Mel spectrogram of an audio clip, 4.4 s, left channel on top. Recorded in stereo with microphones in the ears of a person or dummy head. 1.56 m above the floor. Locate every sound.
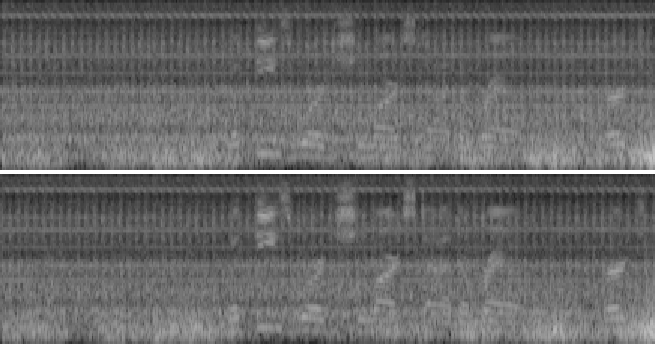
1.5 s a woman speaking: 20° right (ahead or behind)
